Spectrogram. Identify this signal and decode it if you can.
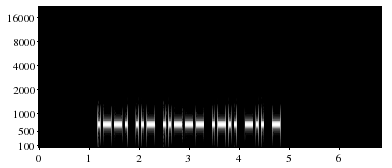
Morse code, heard as a keyed tone, about 22 wpm, 700 Hz. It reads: PU2LDT
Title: DXCC-100 Call Signs - 6 Characters - 22wpm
